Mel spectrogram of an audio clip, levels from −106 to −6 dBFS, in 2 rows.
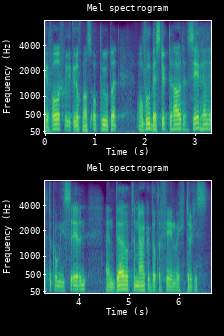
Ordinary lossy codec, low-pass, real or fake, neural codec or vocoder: none; none; fake; codec, 16 kHz, 1 kbps, X-Codec, HuBERT features, trained on balanced general audio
